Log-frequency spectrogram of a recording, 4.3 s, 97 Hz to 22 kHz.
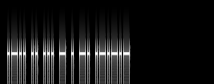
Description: Morse code, heard as a keyed tone, about 30 wpm, 700 Hz. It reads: LISTEN.
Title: Sentences from Top 1300 Words 30wpm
